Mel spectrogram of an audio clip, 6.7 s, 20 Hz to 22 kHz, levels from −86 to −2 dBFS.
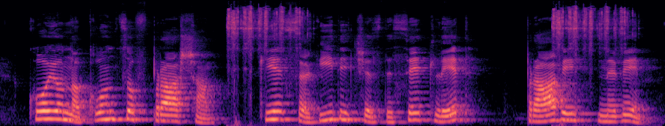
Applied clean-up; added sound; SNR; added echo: none; Rattle (instrument); 11 dB; none.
